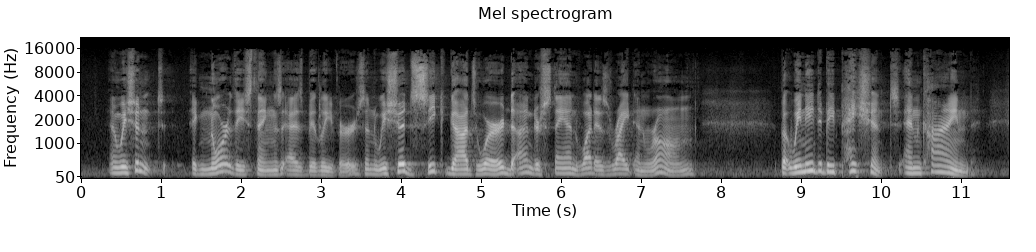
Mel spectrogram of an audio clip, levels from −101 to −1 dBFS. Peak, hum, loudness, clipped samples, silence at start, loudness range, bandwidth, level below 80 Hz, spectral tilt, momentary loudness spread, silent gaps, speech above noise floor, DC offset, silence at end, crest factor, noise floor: -12 dBFS; none; -31 LUFS; under 0.1%; 0.35 s; 5 LU; 16.5 kHz; -74 dBFS; -3.5 dB/octave; 10 LU; none; 28 dB; under 0.1%; 0.4 s; 20 dB; -59 dBFS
